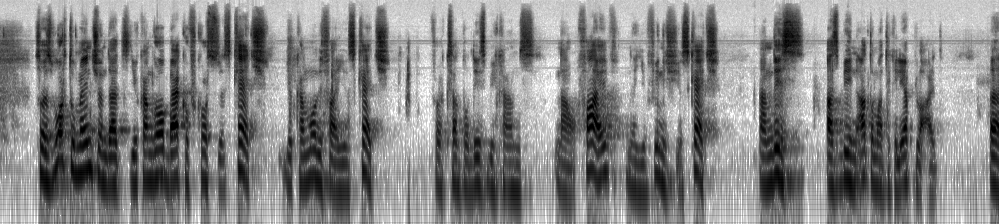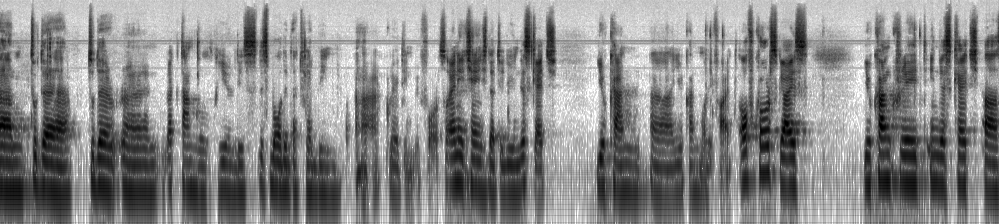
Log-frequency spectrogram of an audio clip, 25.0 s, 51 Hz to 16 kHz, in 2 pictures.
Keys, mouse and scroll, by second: 2.7 click, 3.8 KP_5, 7.9 click, 9.1 shift+middle click, 10.2 middle click, 21.0 click, 22.2 middle click, 23.6 click.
